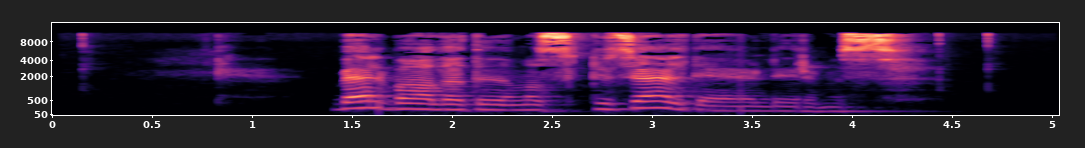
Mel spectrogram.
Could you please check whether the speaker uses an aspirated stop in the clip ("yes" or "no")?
no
